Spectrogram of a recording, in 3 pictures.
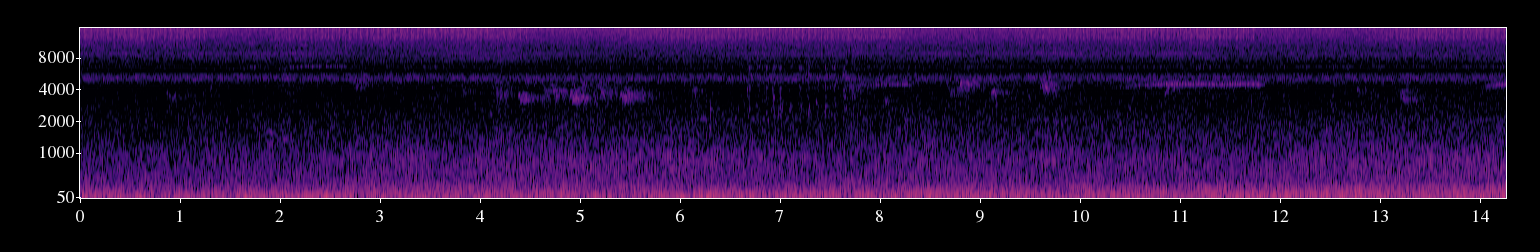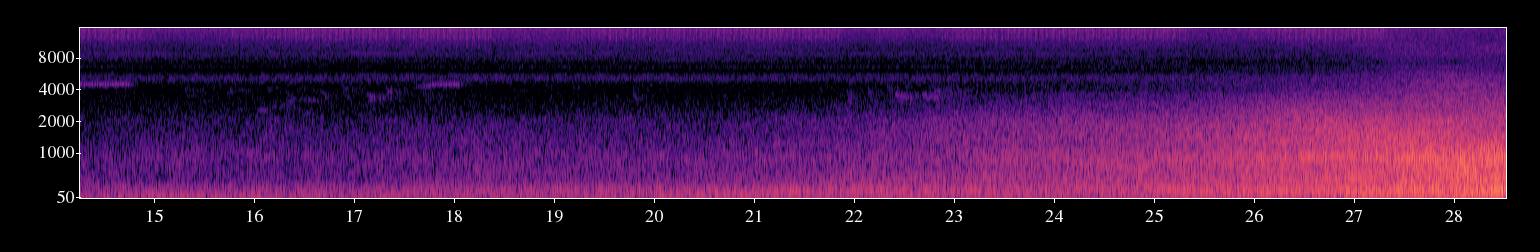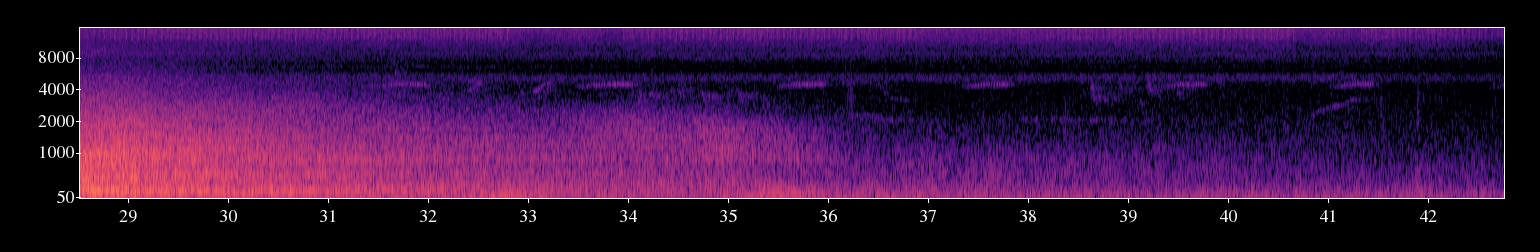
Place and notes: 上金暖1鄰, Fuxing Dist., Taoyuan City - traffic sound
Bird call, Cicada sound, traffic sound
Zoom H2n MS+XY
Taoyuan City, Taiwan, 10 August 2017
